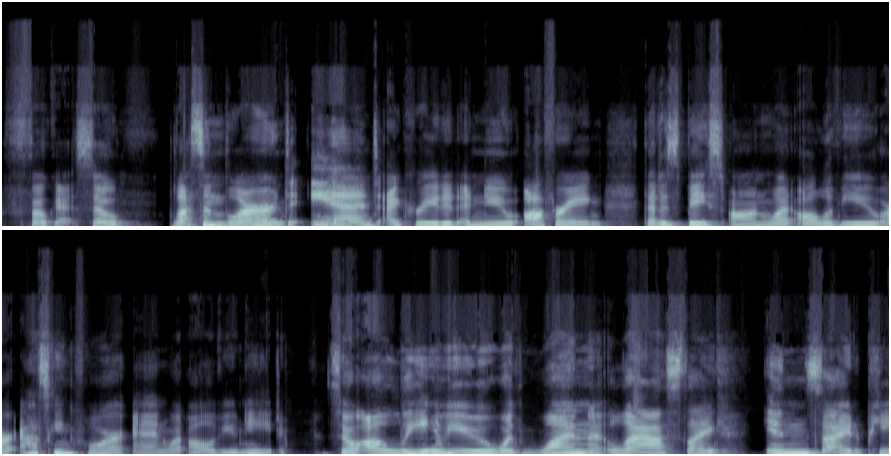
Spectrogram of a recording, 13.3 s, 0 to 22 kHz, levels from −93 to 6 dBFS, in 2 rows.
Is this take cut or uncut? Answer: uncut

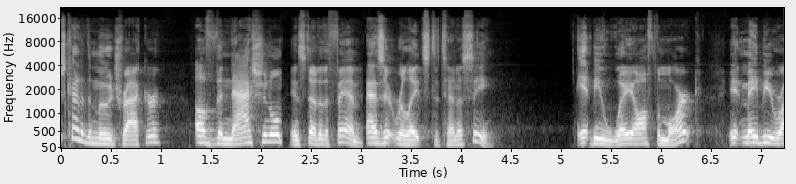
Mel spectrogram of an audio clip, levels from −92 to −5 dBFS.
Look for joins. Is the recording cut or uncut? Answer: cut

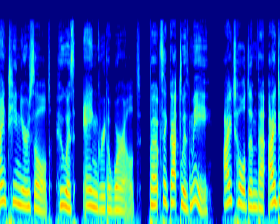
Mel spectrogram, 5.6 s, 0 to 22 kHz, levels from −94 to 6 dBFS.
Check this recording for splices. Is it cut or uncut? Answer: cut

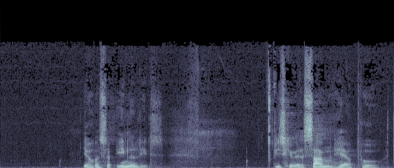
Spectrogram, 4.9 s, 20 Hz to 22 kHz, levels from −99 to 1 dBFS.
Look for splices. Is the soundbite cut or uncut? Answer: cut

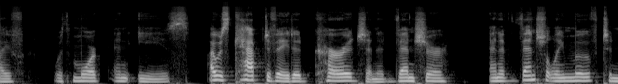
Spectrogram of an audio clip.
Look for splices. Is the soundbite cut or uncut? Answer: cut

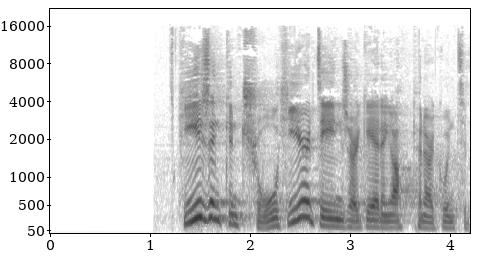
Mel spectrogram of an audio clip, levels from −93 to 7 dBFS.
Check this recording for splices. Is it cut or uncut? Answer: uncut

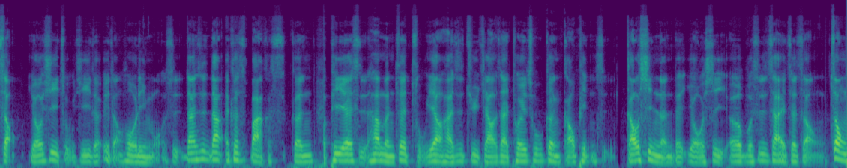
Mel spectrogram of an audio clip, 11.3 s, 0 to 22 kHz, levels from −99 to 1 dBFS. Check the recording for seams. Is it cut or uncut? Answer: uncut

